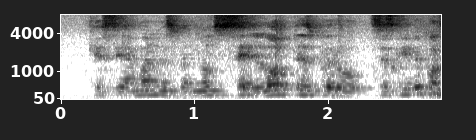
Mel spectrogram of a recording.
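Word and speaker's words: zelotes: se llaman en español celotes, pero se escribe con Z también. Celotes, con Z. Sí. Celotes, Como elotes. pero con la Z.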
